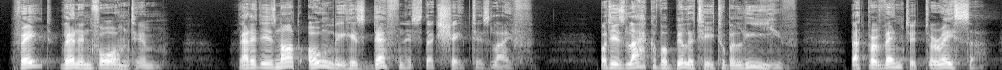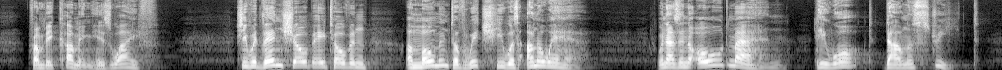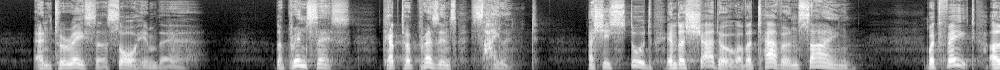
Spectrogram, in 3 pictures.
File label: narration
